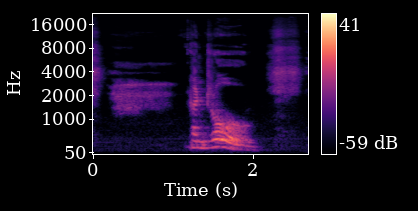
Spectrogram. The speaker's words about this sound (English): You know, I'm sorry, I have to do a little acting over there. You're doing what is called as a deep breathing, trying to...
